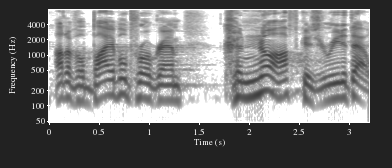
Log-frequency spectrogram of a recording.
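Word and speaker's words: כנף: But the Hebrew word for wings in this verse is the word kanaf, kanaf, kanaf. Say that with me, kanaf. Okay, so accent on the second syllable, please.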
